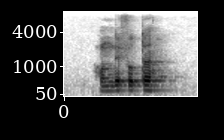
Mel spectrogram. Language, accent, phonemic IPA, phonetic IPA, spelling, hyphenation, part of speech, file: German, Austria, /ˈhʊndəˌfʊtər/, [ˈhʊndəˌfʊtɐ], Hundefutter, Hun‧de‧fut‧ter, noun, De-at-Hundefutter.ogg
- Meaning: dog food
